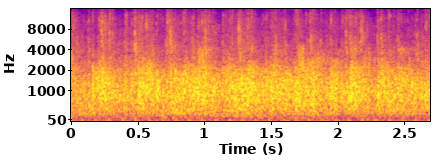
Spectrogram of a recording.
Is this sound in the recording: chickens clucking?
no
